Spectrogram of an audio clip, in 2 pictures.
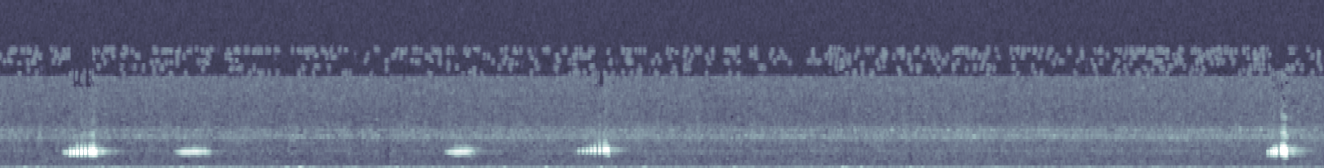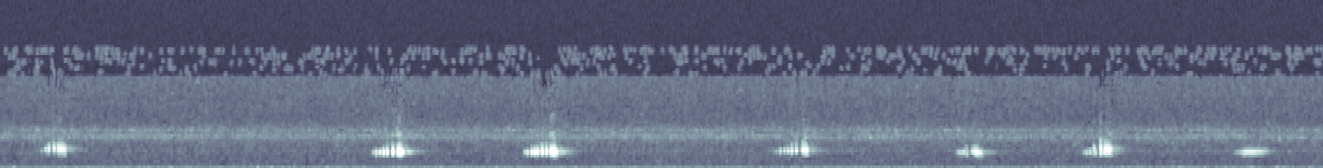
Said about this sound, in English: Bibrum's toadlet, Pseudophrony bibruni.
